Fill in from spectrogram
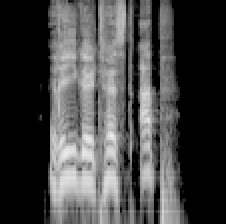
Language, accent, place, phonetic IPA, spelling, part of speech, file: German, Germany, Berlin, [ˌʁiːɡl̩təst ˈap], riegeltest ab, verb, De-riegeltest ab.ogg
- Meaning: inflection of abriegeln: 1. second-person singular preterite 2. second-person singular subjunctive II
